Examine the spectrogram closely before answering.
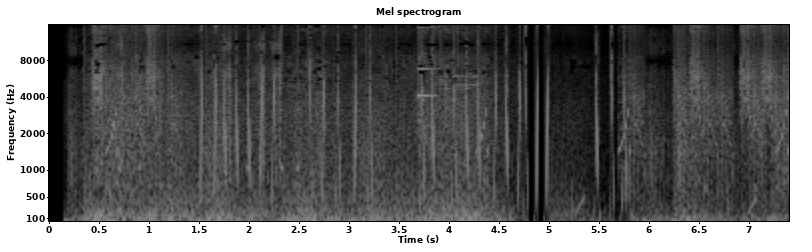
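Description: Rapid weapon shots fire in a game.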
